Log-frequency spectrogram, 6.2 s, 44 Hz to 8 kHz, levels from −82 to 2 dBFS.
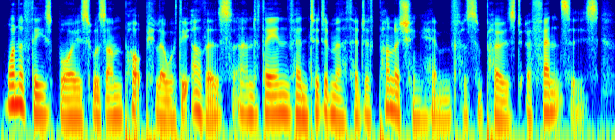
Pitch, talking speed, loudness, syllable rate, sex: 110 Hz, 195 wpm, -20 LUFS, 6.0 syllables/s, male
